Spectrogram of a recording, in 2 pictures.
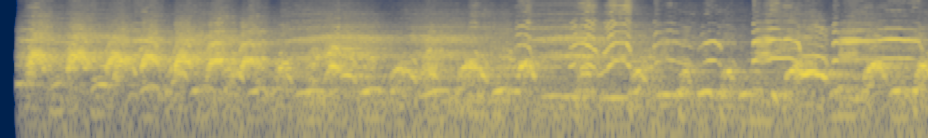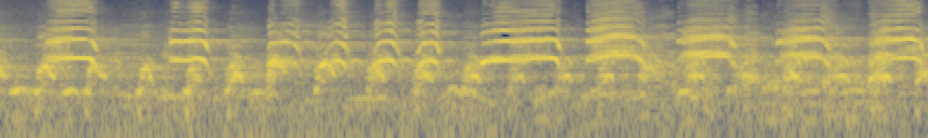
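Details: Chimpanzees screaming: a dense, overlapping chorus of high harmonic shrieks that rise and fall, several voices calling at once in irregular bursts, with a crowd-like din underneath.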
